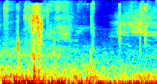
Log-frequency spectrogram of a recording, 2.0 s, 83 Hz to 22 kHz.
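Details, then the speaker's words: Lexus RX350 after replacing the steering motor's damper cushion, cleaning out debris, and fitting a new airbag ribbon and steering angle sensor, driving over an interlock road and bump: only low road rumble, no rattle. "There's no noise at all. I'll be going over a bump very soon. And you will hear that the noise doesn't come up."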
